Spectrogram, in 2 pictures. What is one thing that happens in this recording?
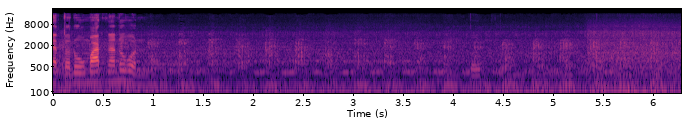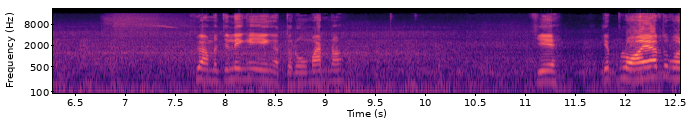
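A heavy diesel engine rumbles steadily.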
